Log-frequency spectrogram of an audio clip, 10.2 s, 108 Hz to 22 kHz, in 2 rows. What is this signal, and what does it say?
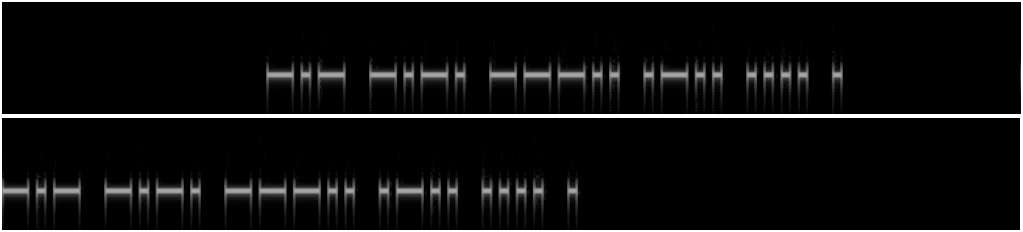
Morse code, heard as a keyed tone, about 27 wpm, 700 Hz. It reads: KC8LHE KC8LHE
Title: USA Call Signs - 6 Characters - Repeated 2x - 28wpm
